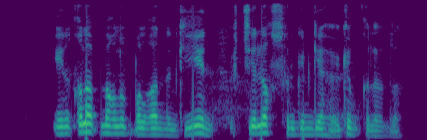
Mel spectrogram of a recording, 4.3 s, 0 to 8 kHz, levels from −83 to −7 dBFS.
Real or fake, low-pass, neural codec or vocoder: real; 7.2 kHz; none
